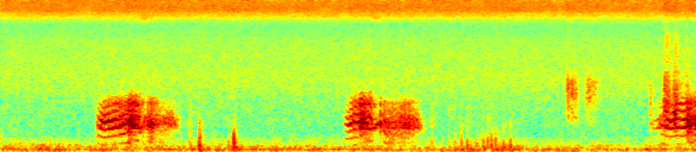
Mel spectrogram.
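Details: Cat snoring while asleep with eyes open: rough, buzzing breath noises recurring about every three seconds over a low rumbling background.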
